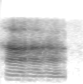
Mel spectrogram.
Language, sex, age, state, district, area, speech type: Hindi, male, 18-30, Madhya Pradesh, Jabalpur, urban, conversation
